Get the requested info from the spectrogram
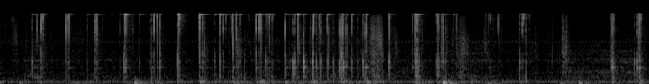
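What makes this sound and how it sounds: A glass shot glass is tapped and fidgeted with, giving a quick, irregular series of bright, high-pitched clinks and taps. Each tap rings only briefly before fading, with soft handling sounds in between.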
